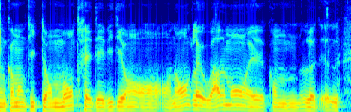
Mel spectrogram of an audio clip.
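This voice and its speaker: The voice is dark and mellow, with a German accent, and moves at a very slow pace. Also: man. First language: German (speaking French). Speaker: woodworking YouTuber. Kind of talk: casual vlog address. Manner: halting, frequent hesitations.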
